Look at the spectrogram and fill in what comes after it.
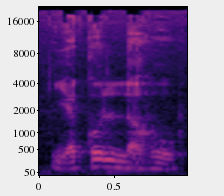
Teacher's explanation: نون کو چھوڑ دیا، کاف کو لام کے ساتھ ملا دیا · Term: ادغام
